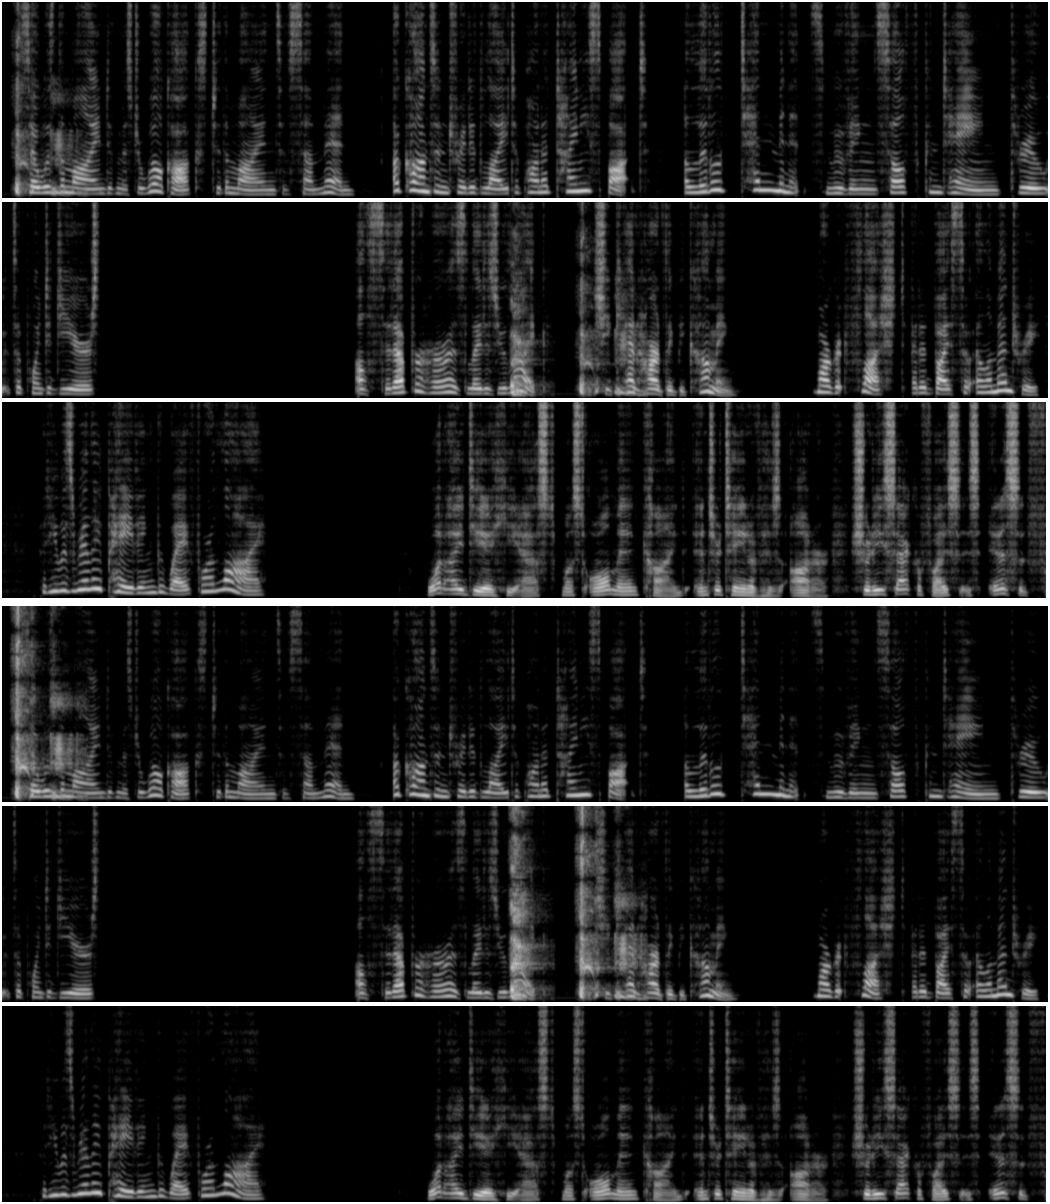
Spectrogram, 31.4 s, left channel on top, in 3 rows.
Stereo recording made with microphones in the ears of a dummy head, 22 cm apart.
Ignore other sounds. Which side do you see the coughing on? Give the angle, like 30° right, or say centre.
60° right.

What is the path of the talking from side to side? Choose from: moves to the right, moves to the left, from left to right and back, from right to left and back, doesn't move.
doesn't move.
